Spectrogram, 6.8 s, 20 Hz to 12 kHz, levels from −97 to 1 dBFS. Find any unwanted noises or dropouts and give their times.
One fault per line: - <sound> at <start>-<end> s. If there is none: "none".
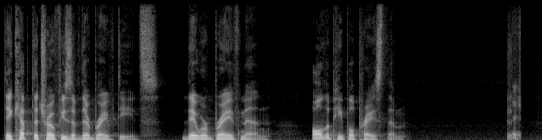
- laugh at 6.3-6.5 s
